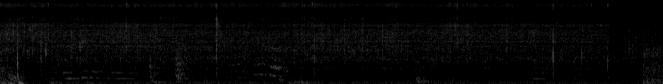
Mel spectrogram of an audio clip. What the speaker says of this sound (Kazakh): Енді қызып тұрған майымызды, пиязымызды қуырып алатын боламыз.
